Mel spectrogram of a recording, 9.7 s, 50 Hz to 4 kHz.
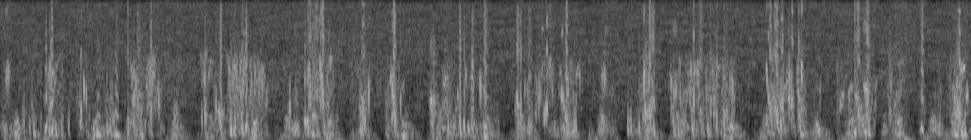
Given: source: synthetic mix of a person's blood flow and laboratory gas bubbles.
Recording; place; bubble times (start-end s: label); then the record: Doppler ultrasound of blood flow; precordium
0.00-0.11 s: bubbles
0.21-0.73 s: bubbles
0.76-0.90 s: bubbles
0.92-1.24 s: bubbles
1.27-1.62 s: bubbles
1.72-1.81 s: bubbles
1.99-2.69 s: bubbles
2.85-3.40 s: bubbles
3.49-3.72 s: bubbles
3.83-4.04 s: bubbles
4.27-5.00 s: bubbles
5.13-5.83 s: bubbles
5.96-6.17 s: bubbles
6.25-6.58 s: bubbles
6.67-7.37 s: bubbles
7.63-8.23 s: bubbles
8.35-8.77 s: bubbles
8.85-9.08 s: bubbles
9.19-9.27 s: bubbles
9.34-9.72 s: bubbles
From the record:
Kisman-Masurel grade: 343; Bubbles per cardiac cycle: rolling drumbeat, 9 or more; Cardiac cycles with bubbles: 100%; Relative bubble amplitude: loud (0.450 to 0.775); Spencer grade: 3 (all of the cardiac periods contain showers or single bubble signals, but not dominating or overriding the cardiac motion signals); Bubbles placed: anywhere in the cardiac cycle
